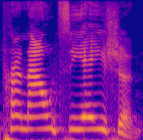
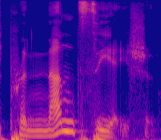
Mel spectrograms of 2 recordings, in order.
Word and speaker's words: pronunciation: Because it ain't pronunciation, okay? It bothered me. I just had to get it off my chest. That is not the proper way of verbally uttering those words. That word. It's pronunciation.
